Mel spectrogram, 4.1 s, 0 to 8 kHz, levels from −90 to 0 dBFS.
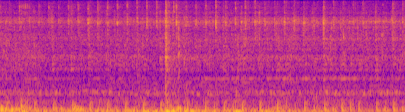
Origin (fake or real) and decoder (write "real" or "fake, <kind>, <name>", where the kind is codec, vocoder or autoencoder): real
